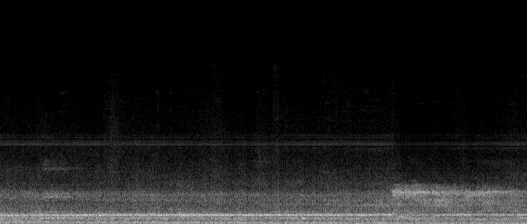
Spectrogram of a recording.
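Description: Subway train pulling into the station and slowing, with a steady electric whine over the running noise of the cars. A higher squeal joins about four seconds in as it nears its stop.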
